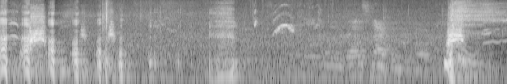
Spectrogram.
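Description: Several nasal, honking duck quacks burst out in a quick cluster, followed by a lull with faint chirpy sounds and one more loud quack at the end, fairly loud.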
